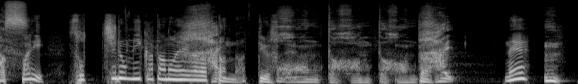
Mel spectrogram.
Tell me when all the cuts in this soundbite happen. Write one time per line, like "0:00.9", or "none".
0:02.8
0:04.2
